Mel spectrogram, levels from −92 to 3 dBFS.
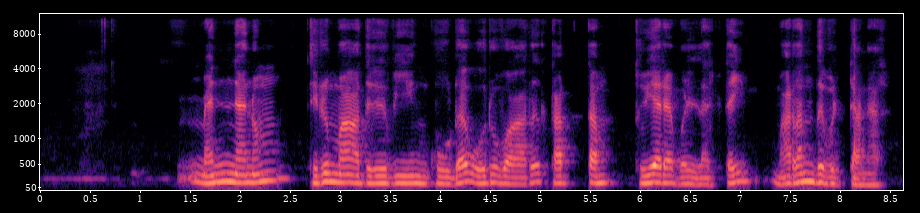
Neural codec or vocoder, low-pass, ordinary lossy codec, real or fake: autoencoder, 48 kHz, 128 numbers a frame, DAC-VAE, trained on Japanese speech; 10.8 kHz; Opus, 64 kbps; fake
